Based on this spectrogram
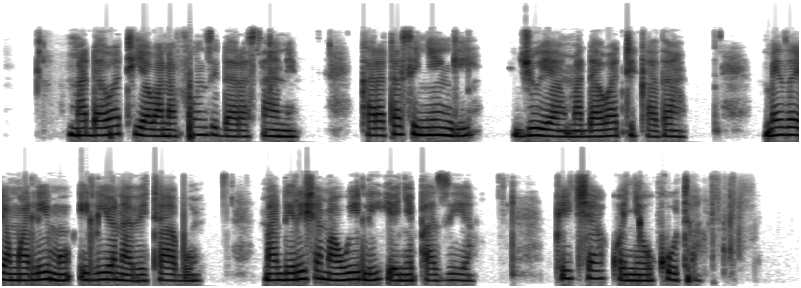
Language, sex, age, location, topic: Swahili, female, 25-35, Kisii, education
